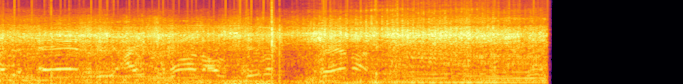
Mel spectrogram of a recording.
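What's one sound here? Racing car engines roar and rev loudly around a dirt track.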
